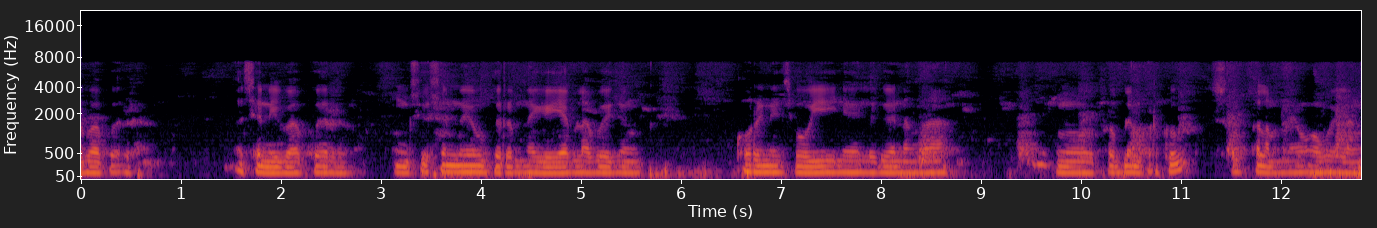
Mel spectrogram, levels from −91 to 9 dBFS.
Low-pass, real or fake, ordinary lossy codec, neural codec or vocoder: 7.2 kHz; real; none; none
